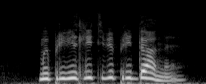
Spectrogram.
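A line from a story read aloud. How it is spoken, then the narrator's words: Joyful angel. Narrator (Russian): радостно сказал ангел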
